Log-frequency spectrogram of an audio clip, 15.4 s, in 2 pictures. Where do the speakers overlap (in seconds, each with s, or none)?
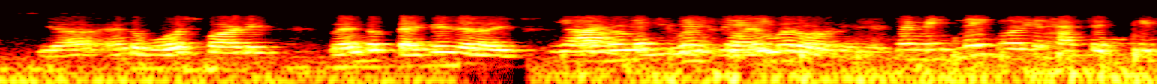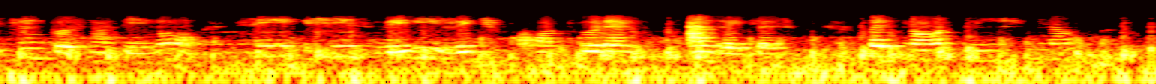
3.7 s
